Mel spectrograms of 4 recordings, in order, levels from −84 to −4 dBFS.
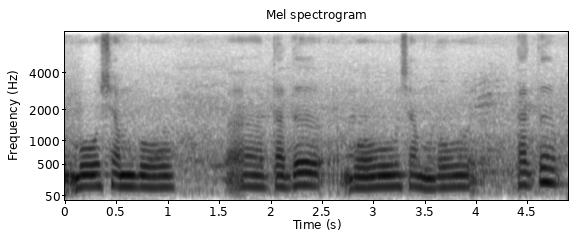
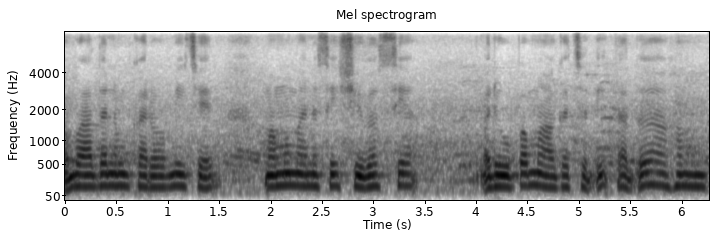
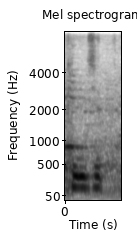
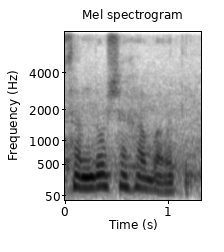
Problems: constant background noise, continuous background conversations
